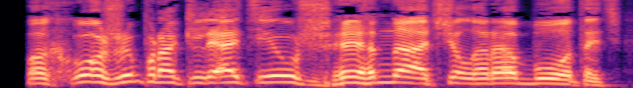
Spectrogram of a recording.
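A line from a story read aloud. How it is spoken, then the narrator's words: Exclaimed. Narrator (Russian): воскликнул Максим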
